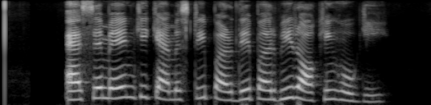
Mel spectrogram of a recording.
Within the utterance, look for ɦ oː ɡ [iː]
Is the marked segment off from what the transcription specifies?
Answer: no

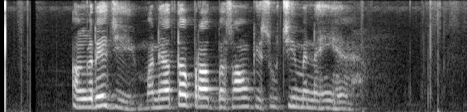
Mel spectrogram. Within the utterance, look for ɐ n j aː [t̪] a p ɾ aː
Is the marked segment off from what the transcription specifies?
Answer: no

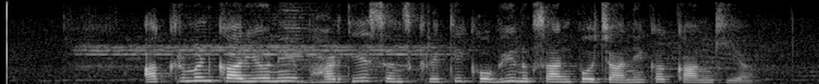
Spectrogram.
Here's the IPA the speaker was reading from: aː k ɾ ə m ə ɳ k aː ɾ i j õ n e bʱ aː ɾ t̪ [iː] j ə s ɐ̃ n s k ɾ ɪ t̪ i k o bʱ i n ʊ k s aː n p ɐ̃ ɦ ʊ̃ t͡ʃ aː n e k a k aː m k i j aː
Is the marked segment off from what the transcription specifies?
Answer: yes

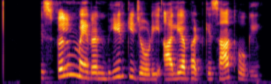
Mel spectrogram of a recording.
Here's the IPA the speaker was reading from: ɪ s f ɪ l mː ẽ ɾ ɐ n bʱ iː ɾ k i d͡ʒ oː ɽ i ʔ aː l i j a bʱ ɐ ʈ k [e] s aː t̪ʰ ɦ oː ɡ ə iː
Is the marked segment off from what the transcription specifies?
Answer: no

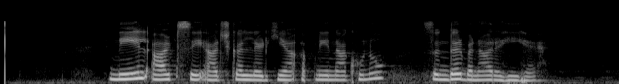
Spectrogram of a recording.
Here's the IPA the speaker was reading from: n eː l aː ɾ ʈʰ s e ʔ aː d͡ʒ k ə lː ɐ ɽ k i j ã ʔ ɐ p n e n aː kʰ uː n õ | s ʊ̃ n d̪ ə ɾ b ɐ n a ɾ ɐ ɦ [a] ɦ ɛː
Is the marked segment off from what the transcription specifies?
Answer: yes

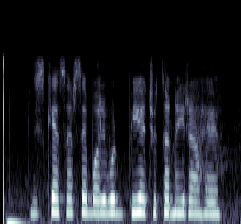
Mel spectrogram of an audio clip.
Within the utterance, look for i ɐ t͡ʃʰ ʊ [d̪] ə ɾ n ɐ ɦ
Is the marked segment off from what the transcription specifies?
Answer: yes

